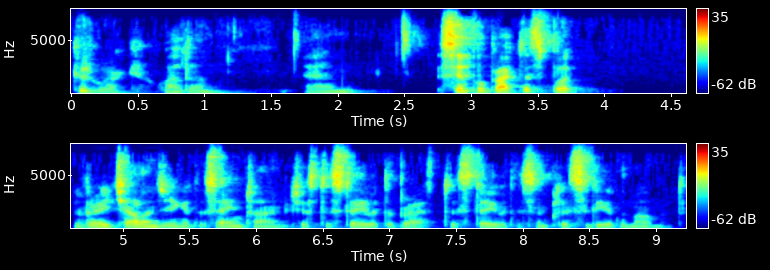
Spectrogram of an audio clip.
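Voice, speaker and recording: A man speaks in a very deep, low voice with ordinary pitch variation, a calm, soothing tone, and long, frequent pauses. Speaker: yoga and meditation teacher; meditation teacher. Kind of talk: guided meditation. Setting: online live session. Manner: slow, calm, soothing, with long pauses between cues. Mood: calm, soft, slow. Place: home room. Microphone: camera far.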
